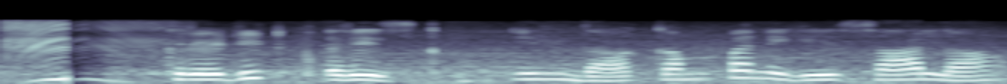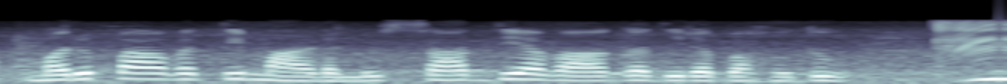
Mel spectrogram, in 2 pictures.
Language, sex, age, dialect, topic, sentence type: Kannada, female, 18-24, Mysore Kannada, banking, statement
